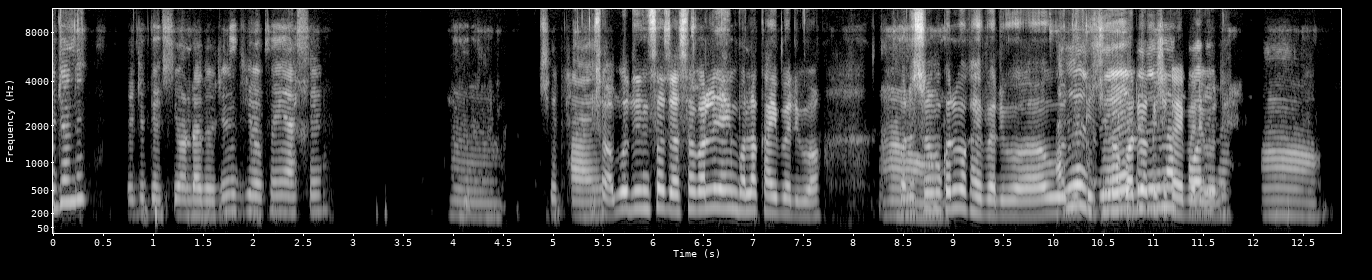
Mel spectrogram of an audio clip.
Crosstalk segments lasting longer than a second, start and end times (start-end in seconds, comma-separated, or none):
10.1-11.8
